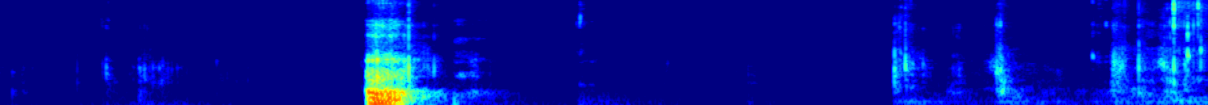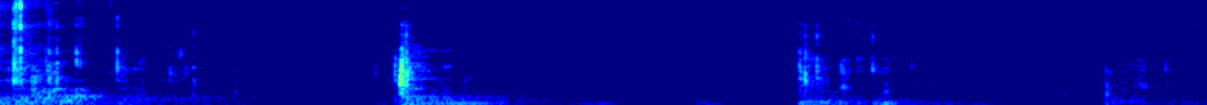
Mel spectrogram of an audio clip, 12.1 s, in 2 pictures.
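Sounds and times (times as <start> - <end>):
wet mouth clicks and smacks: 4.5 - 6.5
person chewing food: 4.5 - 7.1, 10.0 - 10.6.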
